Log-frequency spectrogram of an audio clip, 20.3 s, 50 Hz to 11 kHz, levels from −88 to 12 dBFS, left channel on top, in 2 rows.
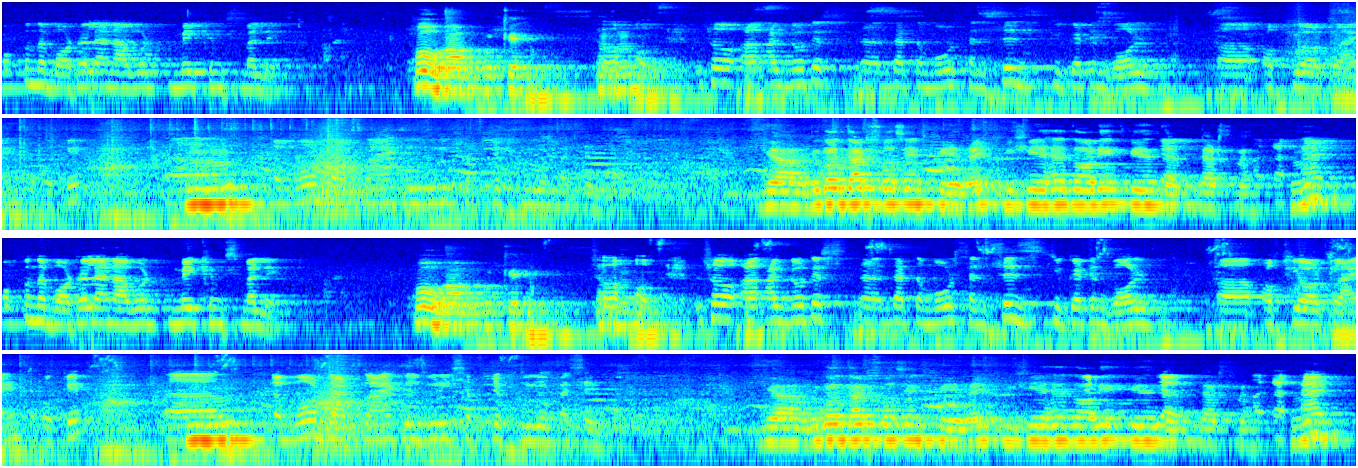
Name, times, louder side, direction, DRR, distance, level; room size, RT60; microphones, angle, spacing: voice 1, 0.2-2.1 4.4-8.7 9.1-10.8 11.4-11.8 12.2-14.7 18.3-18.4 18.8-19.0 19.5-20.1, right 6 dB, 85° right, 12 dB, 0.6 m, -30 dB
voice 2, 3.1-4.0 4.5-4.8 11.5-12.0 15.8-20.1, left 2 dB, 60° left, 10 dB, 0.7 m, -22 dB
sound 1, 3.5-5.8 6.1-12.8 13.2-13.5 13.8-14.2, right 2 dB, 65° right, 0.9 m, -38 dB
sound 2, 9.6-15.4, equal, 90° left, 3.4 m, -39 dB
sound 3, 10.0-17.9, left 2 dB, 25° left, 0.6 m, -37 dB
7.2 x 6.8 x 7.7 m, 1.2 s
head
